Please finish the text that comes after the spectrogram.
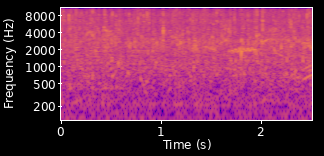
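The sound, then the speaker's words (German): Water churns and splashes steadily, a continuous, even rush of pond water agitated by a device with small water wheels placed in the middle of the pond to move the water, with no voices over it. “Da der Teich keinen natürlichen Abfluss hat, wird seit einigen Jahren ein Gerät mit kleinen Wasserrädern in die Mitte des Teiches platziert, um das Wasser zu bewegen und das Umkippen zu verhindern.”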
